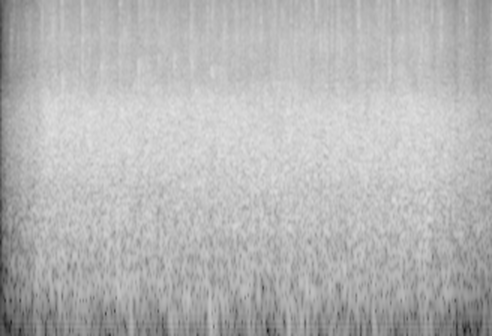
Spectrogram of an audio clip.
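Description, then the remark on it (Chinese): A large crowd, among them Yulia, wife of Alexei Navalny, applauds and cheers: a dense, steady wash of clapping that swells in within the first half-second and holds at an even, loud level for several seconds before easing slightly at the end. No one speaks. “在鼓掌欢呼的人群中，我们看到了阿列克谢·纳瓦尔尼的妻子尤利娅。”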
